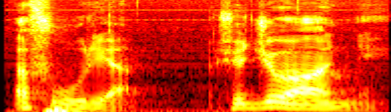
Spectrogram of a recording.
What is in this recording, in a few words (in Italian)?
"ha furia", crespinese, vocabolario dialettale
